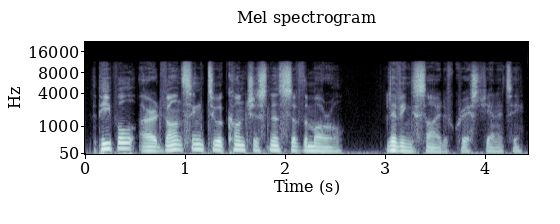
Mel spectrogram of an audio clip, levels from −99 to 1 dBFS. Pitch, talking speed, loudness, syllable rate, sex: 110 Hz, 190 wpm, -17 LUFS, 6.5 syllables/s, male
